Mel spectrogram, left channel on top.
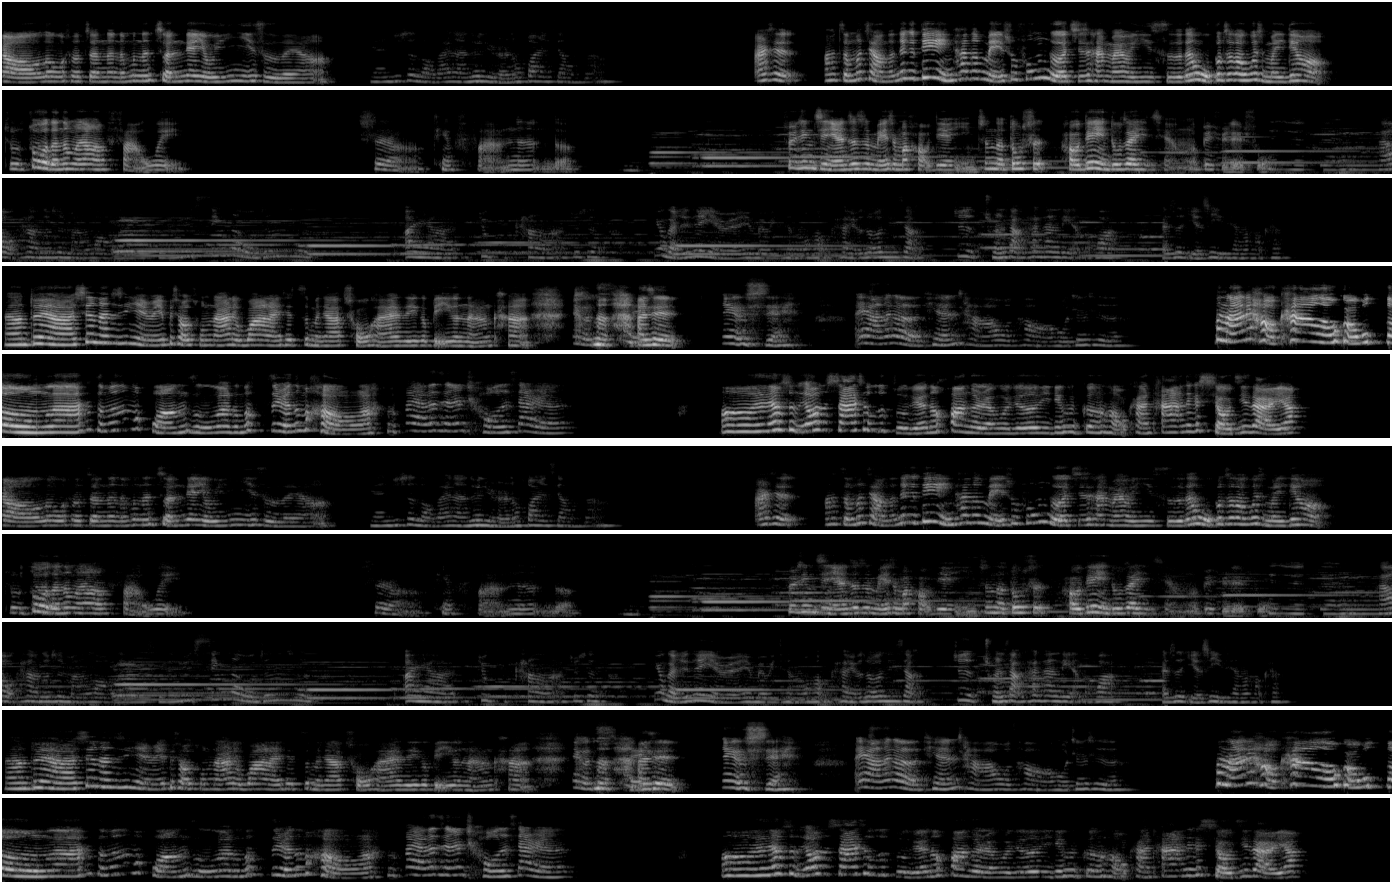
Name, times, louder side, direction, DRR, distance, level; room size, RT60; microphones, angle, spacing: voice 1, 0.0-3.3 7.5-8.0 8.2-13.2 14.0-15.6 17.5-18.0 18.3-19.6 21.7-26.6 41.7-48.4 53.8-59.5 62.8-68.5, left 5 dB, 80° left, 0.3 m, -28 dB
voice 2, 3.7-6.2 14.1-14.5 15.5-15.7 20.1-20.3 26.6-31.0 31.8-33.9 34.3-39.0 39.4-40.7 47.4-48.3 48.9-53.0 59.6-61.3 66.8-66.9, right 3 dB, 25° right, 0.4 m, -41 dB
sound 1, 20.4-39.4, equal, 45° right, 0.8 m, -44 dB
2.6 x 2.0 x 3.0 m
head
